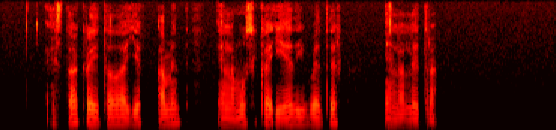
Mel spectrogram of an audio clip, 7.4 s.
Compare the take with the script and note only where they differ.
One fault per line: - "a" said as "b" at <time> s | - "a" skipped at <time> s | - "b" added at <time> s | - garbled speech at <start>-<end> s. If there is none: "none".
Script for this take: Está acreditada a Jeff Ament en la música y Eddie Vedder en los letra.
- "los" said as "la" at 5.3 s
